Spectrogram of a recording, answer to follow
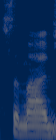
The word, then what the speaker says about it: Samaje: Samaje.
